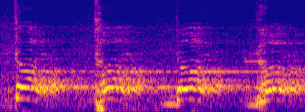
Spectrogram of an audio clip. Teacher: त थ द ध हे दांतवे, जीभ येऊन दाताला लागली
